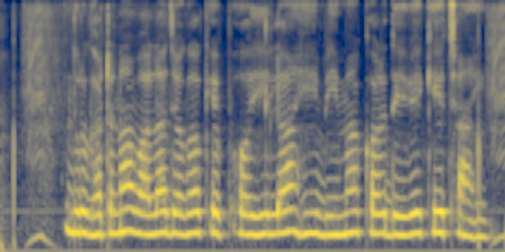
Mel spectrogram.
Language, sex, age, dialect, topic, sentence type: Bhojpuri, female, 18-24, Southern / Standard, banking, statement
